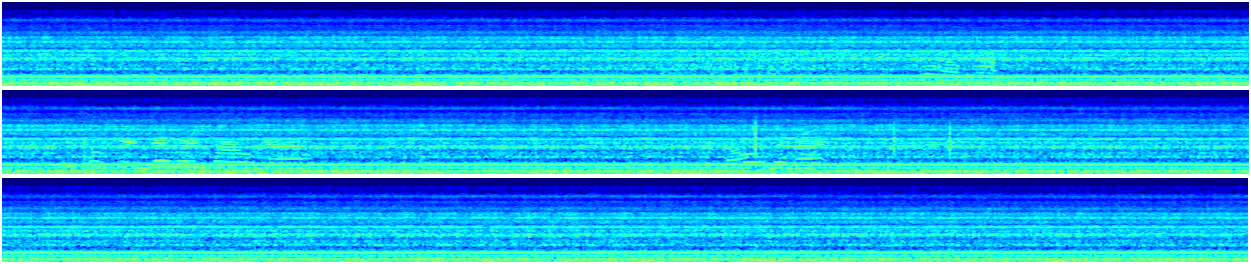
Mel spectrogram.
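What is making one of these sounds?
A motorcycle engine drones steadily.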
